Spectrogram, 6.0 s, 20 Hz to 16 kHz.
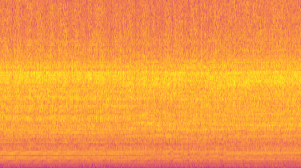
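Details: Zama C2002 carburetor from a McCulloch Pro Mac 800, tested on a 54cc engine with different linkage and no idle screw, so it won't idle; needles turned in about half a turn; steady high-pitched two-stroke buzz without surging or dropouts; running fine.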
